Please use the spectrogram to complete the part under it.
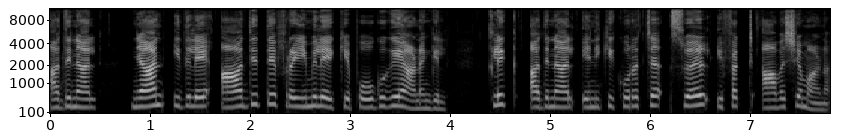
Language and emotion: Malayalam, neutral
